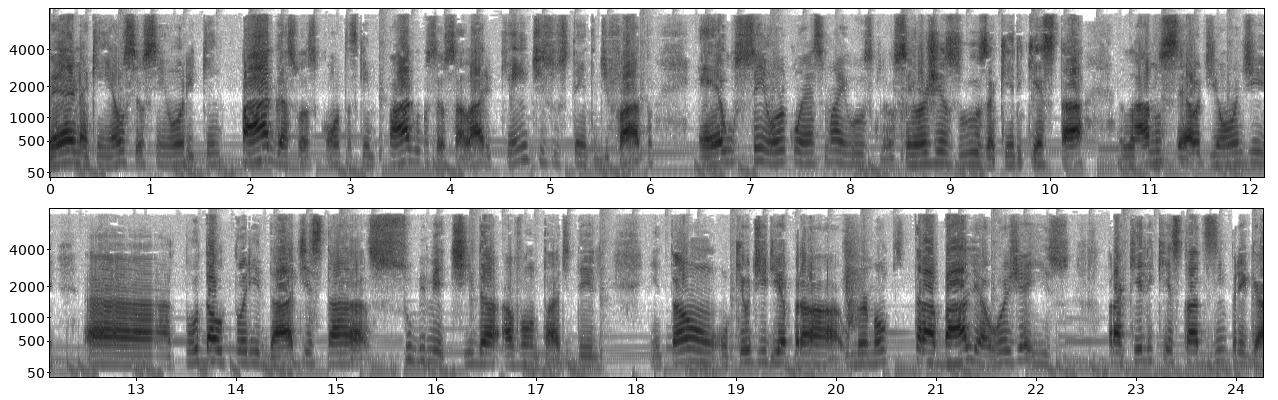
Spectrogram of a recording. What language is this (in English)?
Portuguese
